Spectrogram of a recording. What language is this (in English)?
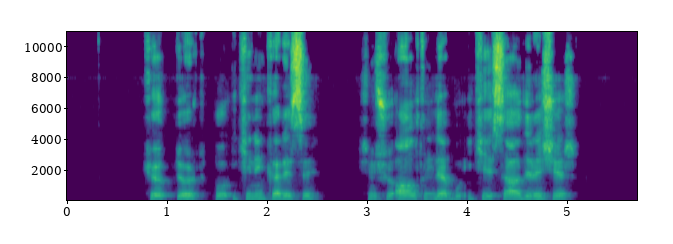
Turkish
